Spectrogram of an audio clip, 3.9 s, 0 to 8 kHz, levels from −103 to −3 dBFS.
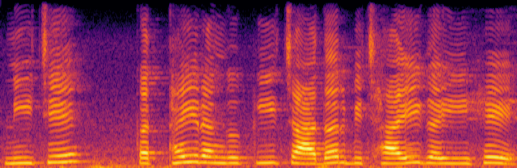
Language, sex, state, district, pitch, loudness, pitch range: Hindi, female, Madhya Pradesh, Bhopal, 260 Hz, -15 LUFS, 250-275 Hz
